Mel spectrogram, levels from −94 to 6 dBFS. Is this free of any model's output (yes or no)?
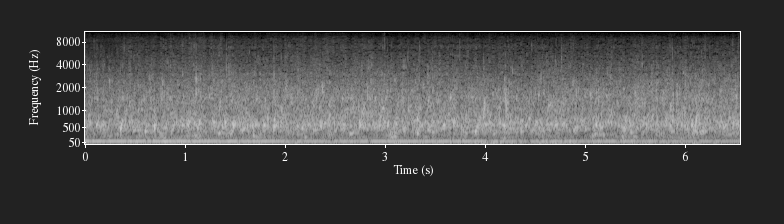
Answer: yes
